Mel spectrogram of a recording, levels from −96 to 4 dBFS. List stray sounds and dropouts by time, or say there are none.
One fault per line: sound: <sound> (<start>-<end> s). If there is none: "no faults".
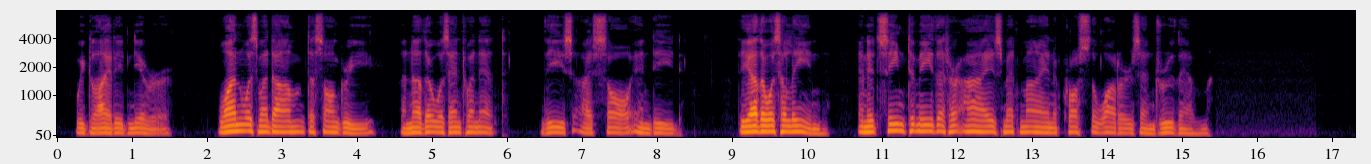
no faults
